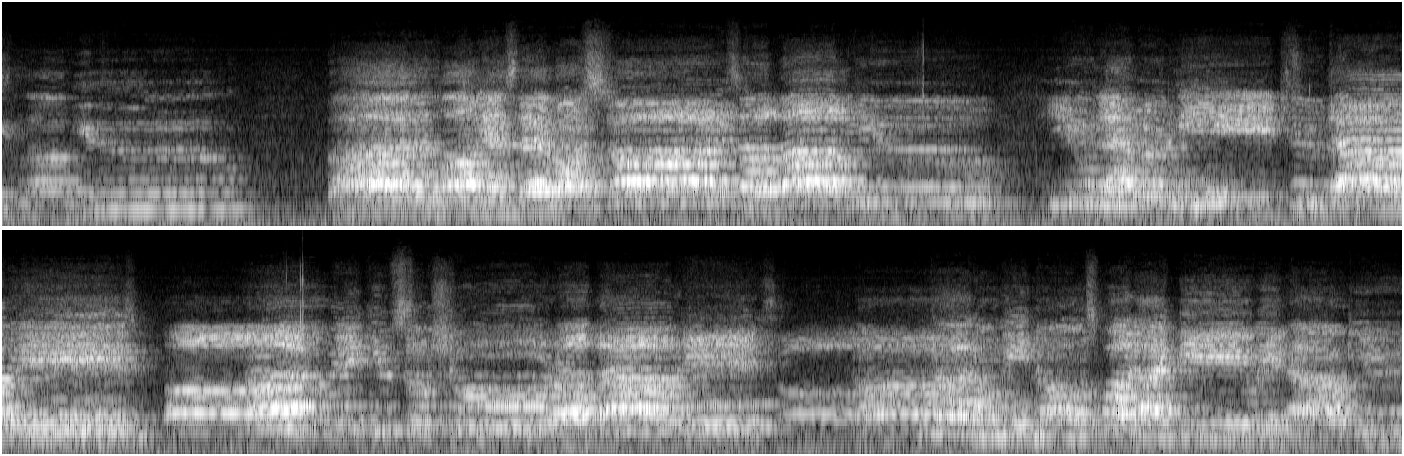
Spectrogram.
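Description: Barbershop quartet of four male voices singing a cappella in close harmony. The song runs in phrases with brief breaks between them, and the singing swells louder about three seconds in.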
